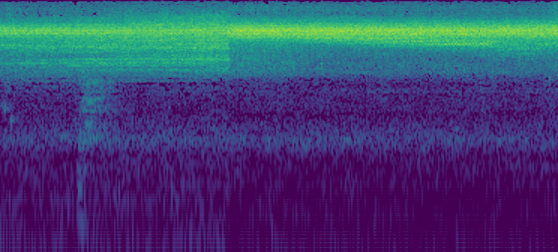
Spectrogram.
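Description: Steady, high-pitched insect chorus, its tone shifting slightly about three seconds in.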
